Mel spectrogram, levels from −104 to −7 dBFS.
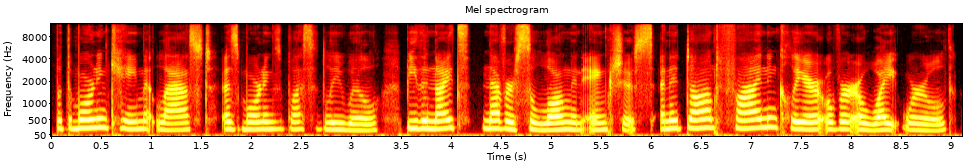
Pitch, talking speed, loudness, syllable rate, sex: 220 Hz, 185 wpm, -16 LUFS, 4.3 syllables/s, female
